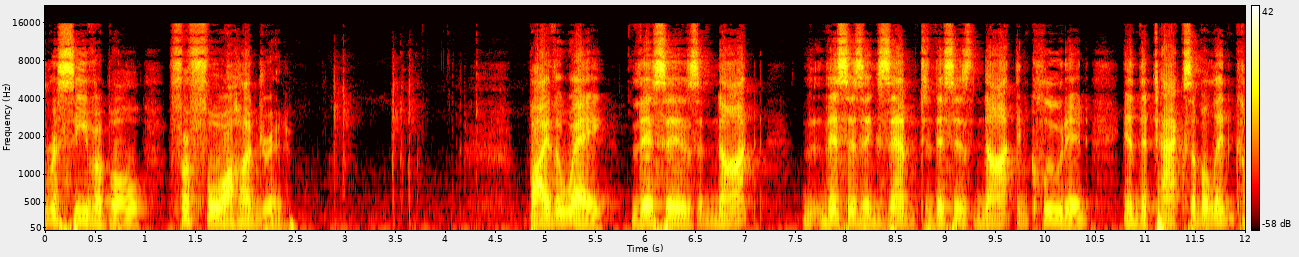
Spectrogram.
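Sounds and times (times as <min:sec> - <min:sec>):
faint keyboard keystrokes: 0:02.7 - 0:04.4.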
